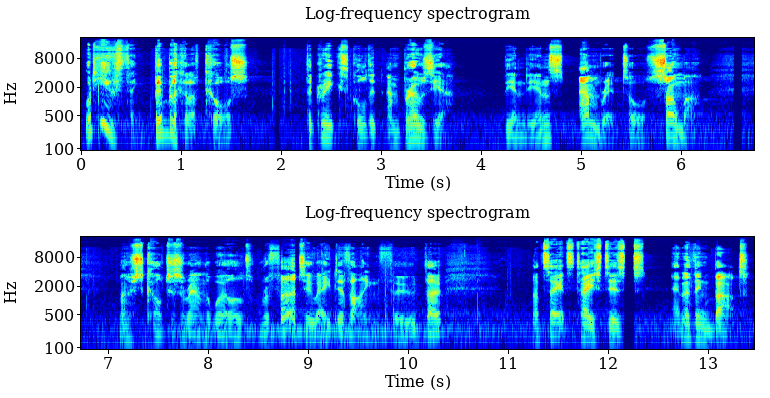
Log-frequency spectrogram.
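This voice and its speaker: A witty, scholarly expedition member in a video game. His delivery swings widely in pitch, dry and sardonic, with clear background noise around him. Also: moderate pace. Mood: musing, intrigued. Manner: wry, erudite, animated.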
